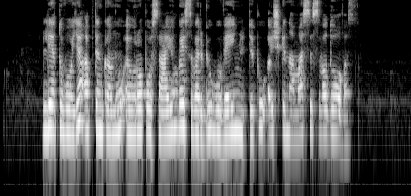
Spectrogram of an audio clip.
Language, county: Lithuanian, Marijampolė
